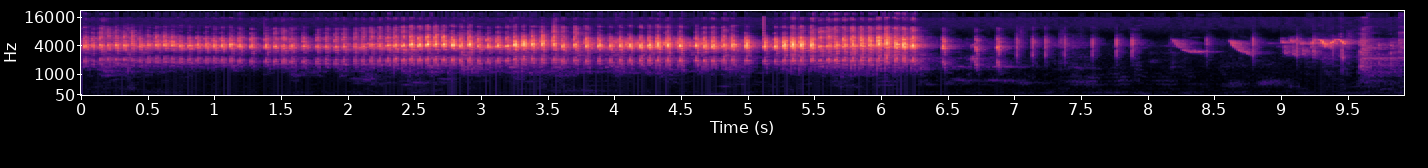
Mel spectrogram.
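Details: Baya weaver in full song with mimicked house sparrow notes: a long harsh, wheezing sizzle of fast pulses for six seconds, then scattered short chirps and quick downslurred whistles.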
